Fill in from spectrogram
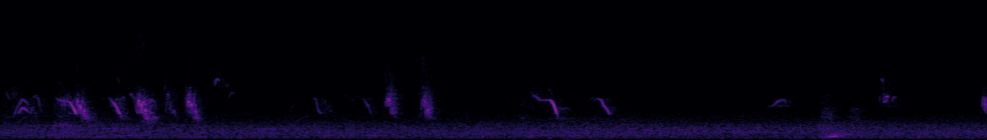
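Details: Eurasian tree sparrows chirping in the morning, a dense flurry of high tweets at the start thinning to spaced single and paired chirps, over steady background noise.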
